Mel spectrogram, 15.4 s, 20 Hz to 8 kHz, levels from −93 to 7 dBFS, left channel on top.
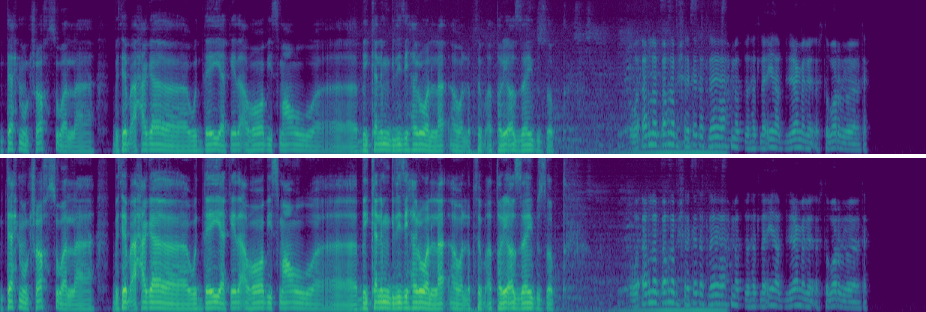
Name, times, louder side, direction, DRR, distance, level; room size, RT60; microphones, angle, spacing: voice 1, 0.0-1.6 1.9-9.5, right 7 dB, 80° right, 0.4 m, -26 dB
sound 1, 5.7-12.1, right 1 dB, 90° left, 1.6 m, -50 dB
voice 2, 10.5-14.4, equal, 10° left, 0.5 m, -41 dB
8.7 x 5.3 x 3.7 m
head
